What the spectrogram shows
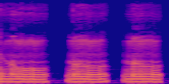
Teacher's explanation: you notice how my tone drops so s is just a flat low tone · The S tone is low, as you can tell. If I talk monotonously and then I just say mu, mu, mu, you notice how my tone drops.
